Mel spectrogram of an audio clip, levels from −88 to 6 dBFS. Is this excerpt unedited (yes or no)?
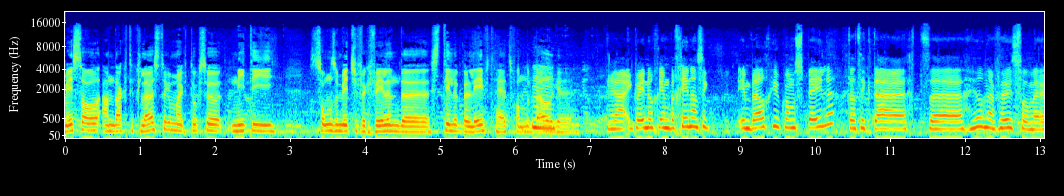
yes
